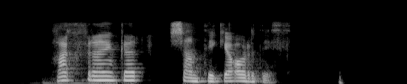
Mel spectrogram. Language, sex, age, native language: Icelandic, female, 60-69, Icelandic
